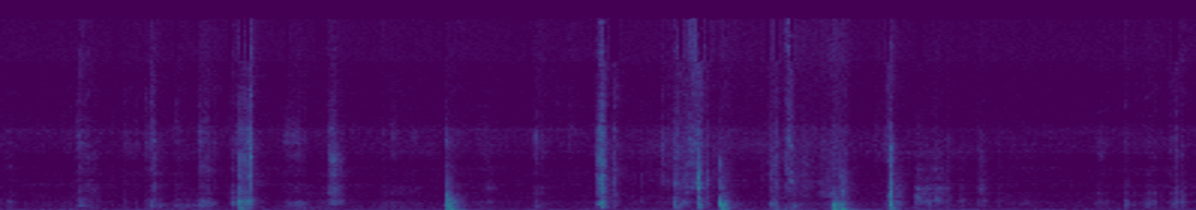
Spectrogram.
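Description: Scissors trim around packaging paper in a quiet craft setting, with faint, close snips and rustles arriving as scattered single cuts and soft paper handling.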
